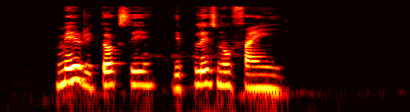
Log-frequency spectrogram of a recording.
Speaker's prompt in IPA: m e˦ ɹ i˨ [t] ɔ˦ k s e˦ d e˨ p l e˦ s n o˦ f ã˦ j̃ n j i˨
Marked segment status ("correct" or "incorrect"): correct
